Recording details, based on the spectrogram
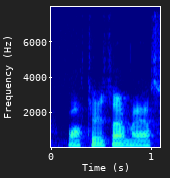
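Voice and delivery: put-on alien voice. Describing an alien visitor in an analogy, the speaker voices its question in an alien voice. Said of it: "That's my alien voice".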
